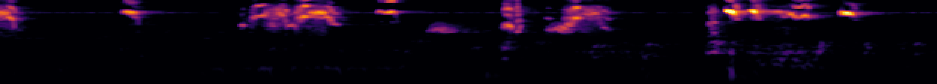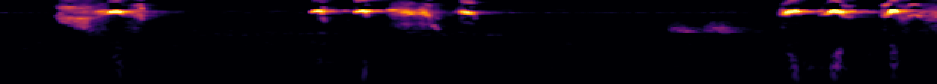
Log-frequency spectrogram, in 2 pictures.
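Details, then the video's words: Piercing high twittering bursts, roughly every half second, from a 'rintik merah' blue-crowned hanging parrot calling tirelessly in gocor fashion, with clean silence between groups. "serindit rintik merah gocor"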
